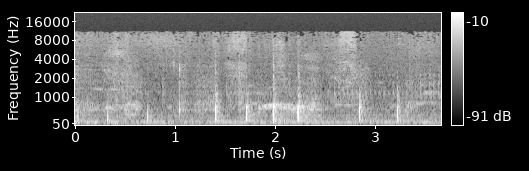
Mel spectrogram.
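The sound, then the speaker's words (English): Pen or marker writing out an outline: soft, scratchy strokes broken by a series of sharp little taps, all quiet and with no talking. “And I'm also going to write down the outline.”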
